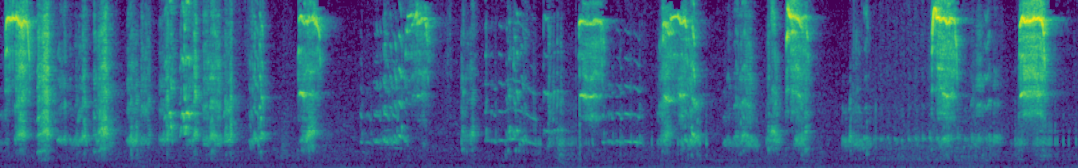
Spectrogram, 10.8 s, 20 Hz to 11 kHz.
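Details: About 40 Rainbow Lorikeets in a mixed flock watching over one baby: busy, scratchy chatter and short squeaks with occasional loud piercing screeches toward the end.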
